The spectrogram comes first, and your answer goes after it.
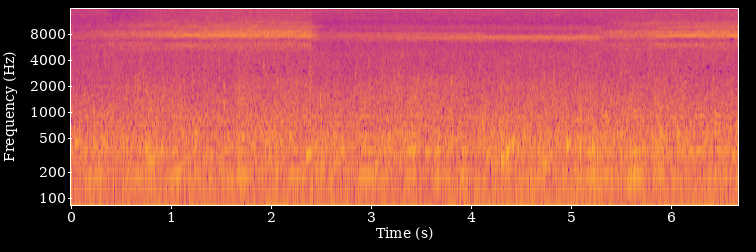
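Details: Crickets on a seaside sand hill at Altja, August 2022, captured with LOM Uši Pro mics and a MixPreIII: a continuous shrill high-pitched buzz of overlapping singers, one voice dropping out around two and a half seconds, beneath a constant wash of gentle surf.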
